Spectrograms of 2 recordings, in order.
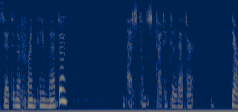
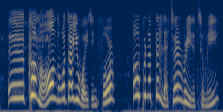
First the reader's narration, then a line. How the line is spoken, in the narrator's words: said Brave Hunter impatiently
